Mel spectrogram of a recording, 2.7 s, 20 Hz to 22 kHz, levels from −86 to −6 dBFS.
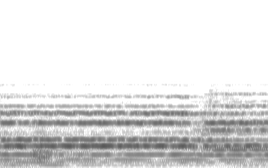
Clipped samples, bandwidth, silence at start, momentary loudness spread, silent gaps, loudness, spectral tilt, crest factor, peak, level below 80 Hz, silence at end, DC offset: under 0.1%; 3 kHz; 0 s; 3 LU; none; -39 LUFS; -7 dB/octave; 12 dB; -28 dBFS; -82 dBFS; 0 s; under 0.1%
